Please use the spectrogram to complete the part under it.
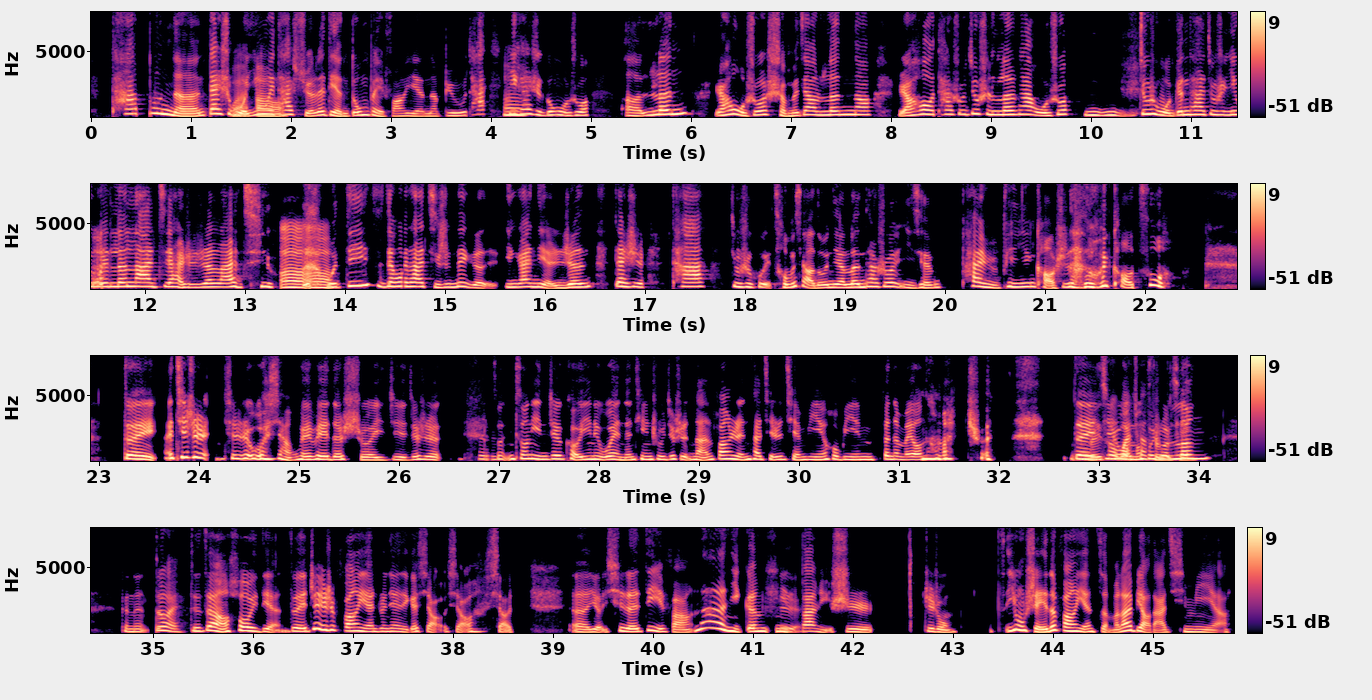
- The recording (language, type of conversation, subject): Chinese, podcast, 你会用方言来表达亲密感吗？
- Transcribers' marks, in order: laugh; laughing while speaking: "扔垃圾"; other background noise; laughing while speaking: "他都会考错"; laughing while speaking: "我想微微地"; laughing while speaking: "分得没有那么准"; laugh; tsk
